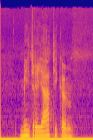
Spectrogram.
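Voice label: "mydriaticum", Dutch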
